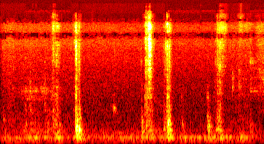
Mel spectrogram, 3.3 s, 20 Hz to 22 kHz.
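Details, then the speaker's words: VW Mk1/Mk2 Cabriolet vacuum vent selector, after reassembly and lubrication with silicone lubricant to fix a stiff lever: a few dull clicks and thumps as it moves between positions, no squeak; it works smoothly, like new. "it sounds perfect there's no squeaking sounds and it feels like it's brand new"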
